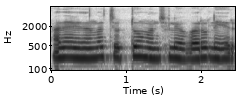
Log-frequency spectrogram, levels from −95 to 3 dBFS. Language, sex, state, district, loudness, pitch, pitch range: Telugu, female, Andhra Pradesh, Sri Satya Sai, -13 LUFS, 215 Hz, 205-220 Hz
